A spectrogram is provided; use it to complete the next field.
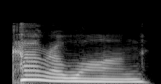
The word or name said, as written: currawong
